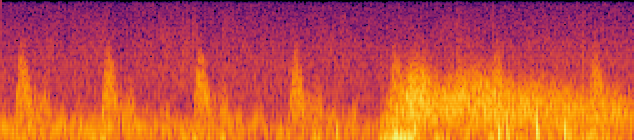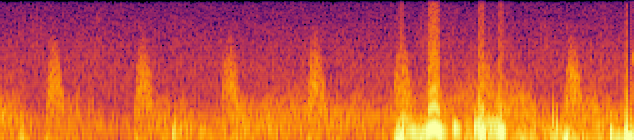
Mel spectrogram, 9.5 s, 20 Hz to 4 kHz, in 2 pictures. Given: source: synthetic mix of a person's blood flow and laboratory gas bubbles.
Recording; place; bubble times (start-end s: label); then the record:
Doppler ultrasound of blood flow; subclavian vein
9.48-9.52 s: bubbles
From the record:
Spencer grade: 1 (occasional bubble signal discernible with the cardiac motion signal, with majority of cardiac periods free of bubbles); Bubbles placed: anywhere in the cardiac cycle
